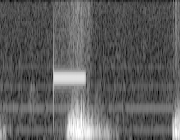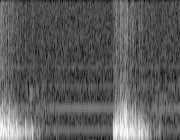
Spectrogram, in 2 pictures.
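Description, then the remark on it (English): A single short electronic answering machine beep sounds, steady and mid-pitched, followed by three low muffled thumps spaced a couple of seconds apart over a faint background hum. No one speaks. “and phone number after the beep.”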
